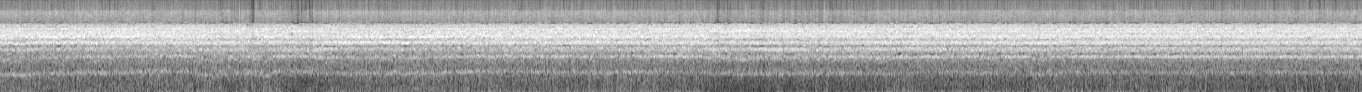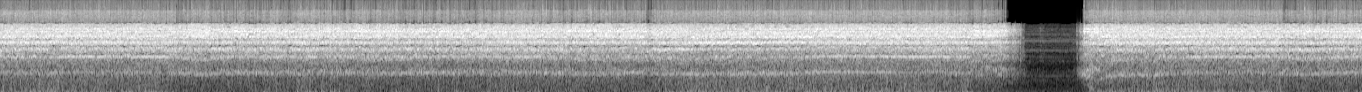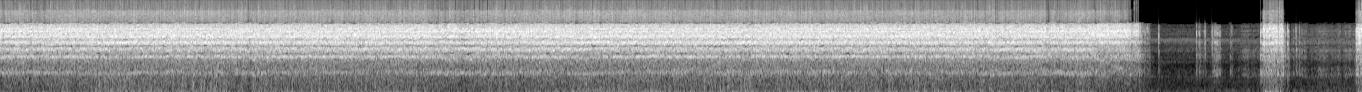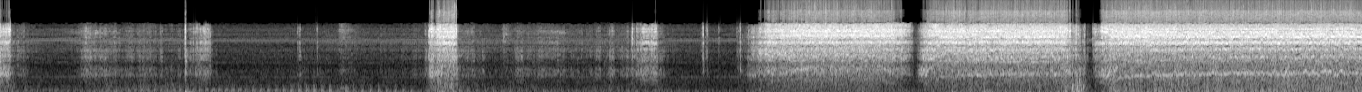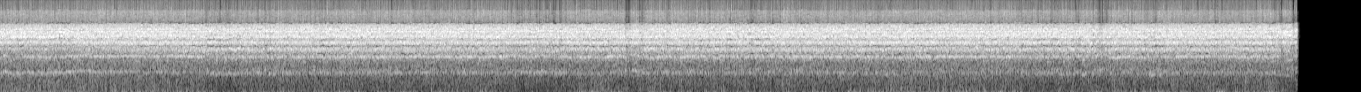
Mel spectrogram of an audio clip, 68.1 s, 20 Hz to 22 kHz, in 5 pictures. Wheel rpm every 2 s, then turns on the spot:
210, 220, 220, 230, 230, 230, 230, 230, 220, 230, 220, 170, 150, 230, 230, 230, 230, 230, 220, 40, 10, 10, 10, 10, 110, 150, 180, 220, 230, 230, 230, 230, 240, 160.
38-42 44-46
